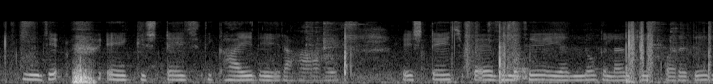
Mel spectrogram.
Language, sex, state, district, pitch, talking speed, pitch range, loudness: Hindi, female, Madhya Pradesh, Dhar, 205 Hz, 110 wpm, 195-215 Hz, -25 LUFS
